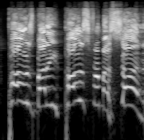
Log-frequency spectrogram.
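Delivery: put-on high and loud, eager old man voice; creepy dad voice. Dad asking the kid for a photo, high loud eager voice. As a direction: call out like an overeager dad. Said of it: "he's like".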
